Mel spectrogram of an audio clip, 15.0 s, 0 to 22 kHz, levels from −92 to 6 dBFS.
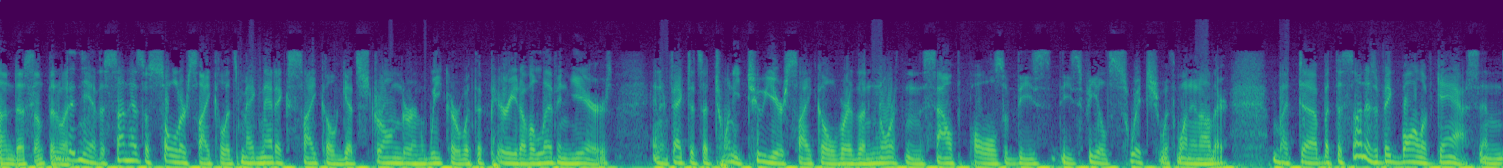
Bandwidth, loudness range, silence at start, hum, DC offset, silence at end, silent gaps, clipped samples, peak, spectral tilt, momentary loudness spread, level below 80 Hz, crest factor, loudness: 6.6 kHz; 3 LU; 0 s; none; under 0.1%; 0 s; none; under 0.1%; -2 dBFS; -8 dB/octave; 6 LU; -28 dBFS; 8 dB; -16 LUFS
